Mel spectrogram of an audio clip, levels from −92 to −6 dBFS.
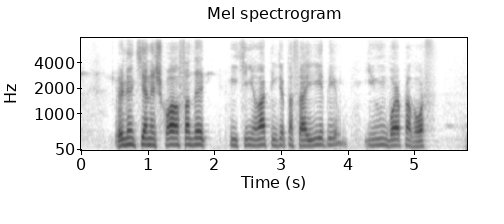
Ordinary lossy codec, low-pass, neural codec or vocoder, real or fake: none; none; codec, 16 kHz, 0.5 kbps, FunCodec, trained on Chinese and English, 25 frames a second; fake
